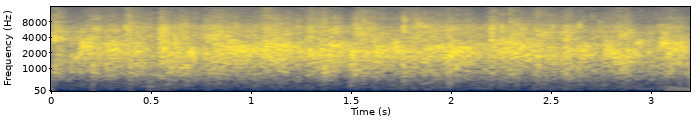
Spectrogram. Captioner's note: audience applauding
